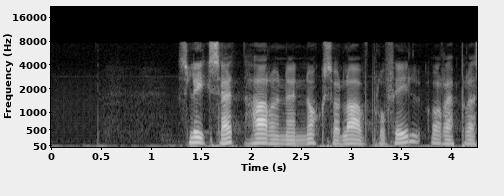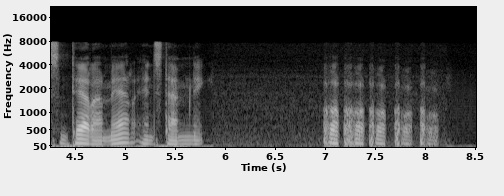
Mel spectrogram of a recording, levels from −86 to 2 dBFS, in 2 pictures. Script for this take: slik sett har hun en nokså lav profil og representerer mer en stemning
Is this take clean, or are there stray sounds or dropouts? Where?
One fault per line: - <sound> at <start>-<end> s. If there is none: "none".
- laugh at 7.0-8.1 s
